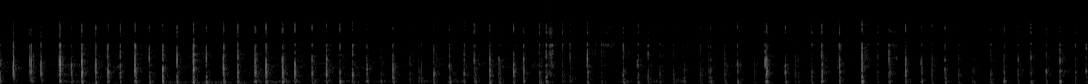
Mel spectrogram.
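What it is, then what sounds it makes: Plastic lotion bottle tapped with fingernails. A small, hollow white plastic lotion bottle, likely partly full, is held in one hand and tapped and scratched with long painted fingernails. A steady run of dozens of sharp, dry clicks with no ring is heard, centered around 900 Hz, with a faint scratchy texture between the taps.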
